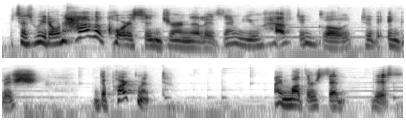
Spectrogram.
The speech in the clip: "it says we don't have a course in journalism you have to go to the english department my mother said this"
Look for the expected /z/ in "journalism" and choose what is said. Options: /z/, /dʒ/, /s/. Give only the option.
/z/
